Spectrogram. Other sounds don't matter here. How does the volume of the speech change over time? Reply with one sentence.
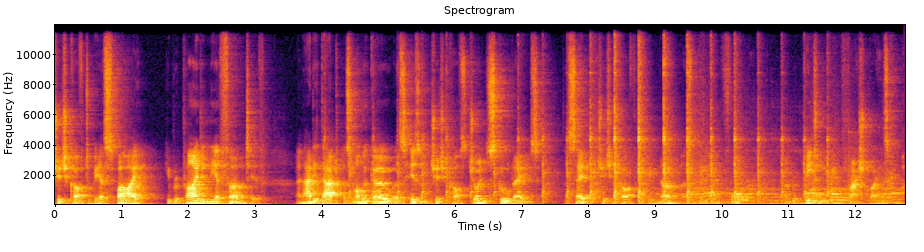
The volume of the speech goes down.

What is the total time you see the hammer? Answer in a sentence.
The hammer can be heard for 8 seconds in total.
